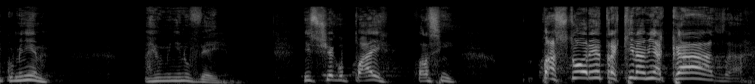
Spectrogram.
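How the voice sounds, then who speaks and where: A male pastor preaches a sermon and tells a family story, acting out each voice in it. His voice sits on the higher side for a man. The sound carries the long reverb of a large church hall. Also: a bit bright. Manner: storytelling preacher, acts out dialogue with rising intensity.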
